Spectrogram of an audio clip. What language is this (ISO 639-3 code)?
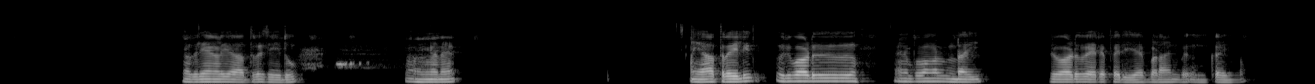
mal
